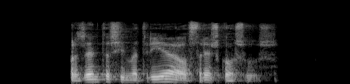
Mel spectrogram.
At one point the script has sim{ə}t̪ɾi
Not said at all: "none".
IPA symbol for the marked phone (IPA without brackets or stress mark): ə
